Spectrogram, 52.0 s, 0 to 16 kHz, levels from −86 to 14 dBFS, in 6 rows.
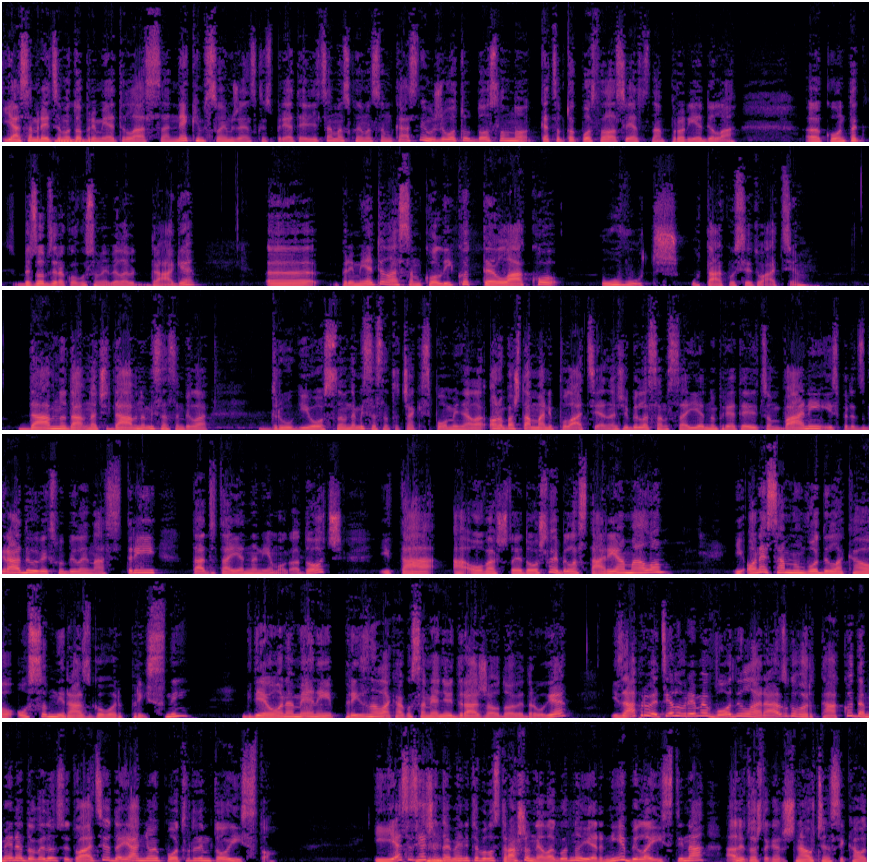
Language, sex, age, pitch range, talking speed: Croatian, female, 20-39, 170-215 Hz, 180 wpm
